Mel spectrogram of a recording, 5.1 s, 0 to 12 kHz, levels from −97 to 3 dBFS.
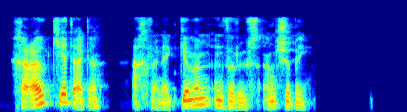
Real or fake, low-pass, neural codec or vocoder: fake; 7.2 kHz; codec, 16 kHz, 4 kbps, FunCodec, trained on LibriTTS, 50 frames a second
